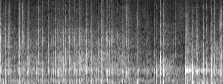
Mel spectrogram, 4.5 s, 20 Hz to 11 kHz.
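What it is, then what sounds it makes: Plastic tub. A small, hollow white plastic round tub or bowl, apparently empty and held in the hands, is rapidly tapped and scratched with fingertips and nails. The result is a fast, dense run of short, dry clicks and scrapes with a hollow ring around 560 Hz. A louder tap lands near the end.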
